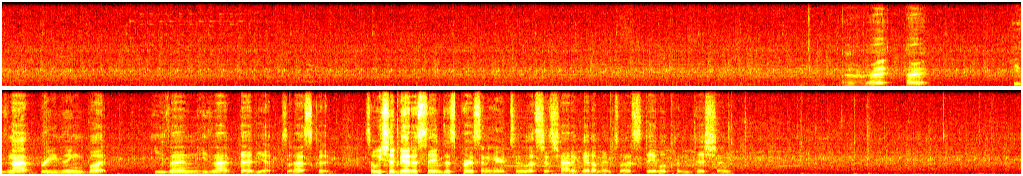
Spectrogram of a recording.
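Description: A vehicle engine idles steadily nearby.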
